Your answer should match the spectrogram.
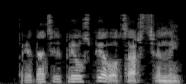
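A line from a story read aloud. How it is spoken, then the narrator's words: Quiet report. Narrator (Russian): тихо доложил драконит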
